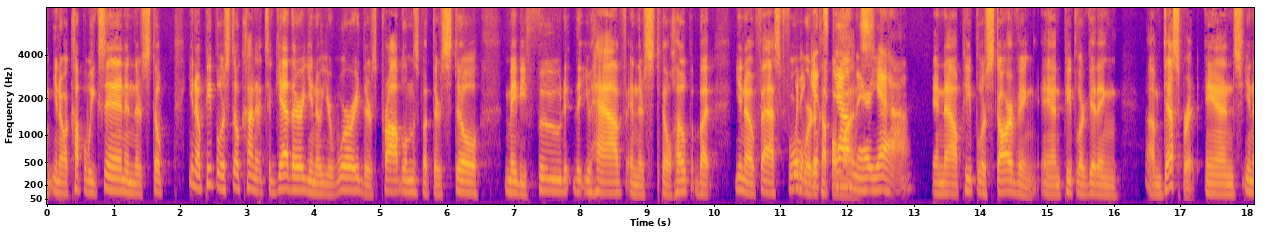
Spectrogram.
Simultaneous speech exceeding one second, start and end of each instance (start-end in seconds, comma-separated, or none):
11.1-12.4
